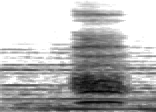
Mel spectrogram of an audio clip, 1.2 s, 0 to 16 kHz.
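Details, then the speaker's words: Simulation of music (Beethoven) as heard with severe hearing loss (about 70 dB or more): faint, muffled, dull music with little clarity, barely recognizable. "어떻게 고도 난청 에서는 음악이 들리는 것 같은데 정말 이게 베토벤 노래 인지 아닌지 또 불금 할 정도고 1 안들리는 이런 정도라고 보시면 될 것 같습니다"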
